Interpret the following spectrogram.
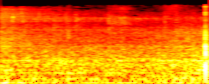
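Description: The last of a large felled tree's crash to the ground fades out, leaving a steady low outdoor rumble and hiss.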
